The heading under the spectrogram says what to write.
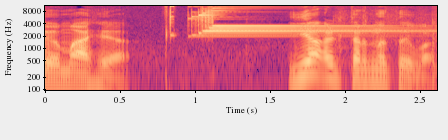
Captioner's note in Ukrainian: Магічний звук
